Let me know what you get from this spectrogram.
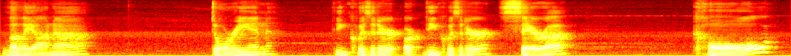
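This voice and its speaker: A man's voice: mid-range voice, a little mellow, reverberant. A man giving casual, sweary, effusive let's play commentary and reading game text aloud. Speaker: gamer, roleplay streamer.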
